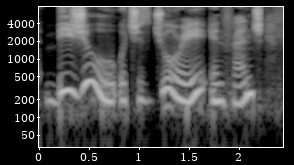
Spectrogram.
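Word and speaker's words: Bijoux Indiscrets: on B's you and discredits calm and I'll spell it for you because it is difficult if you're not French its Bijou which is jewelry in French which is bij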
